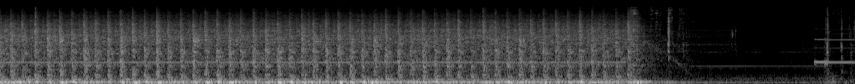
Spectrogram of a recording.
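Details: Engine with a FAST XFI ECU and XIM ignition cranks steadily for about six seconds without ever catching or picking up speed. Crank, no start: no injector, cam, crank or points signal reaches the XFI, though the XIM shows a signal.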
